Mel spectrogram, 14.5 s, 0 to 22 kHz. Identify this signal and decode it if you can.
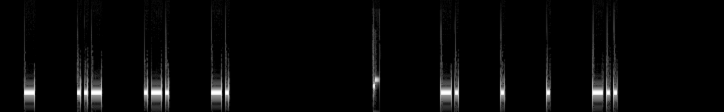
Morse code, heard as a keyed tone, about 17 wpm, spaced as for 8 wpm, 700 Hz. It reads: TURN NEED
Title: 4x Character Spacing - Top 200 Words - 17wpm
